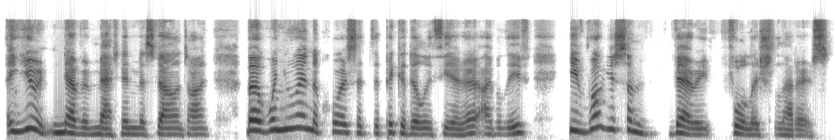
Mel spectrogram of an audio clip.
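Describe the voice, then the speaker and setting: A woman playing a shifty gentleman fixer with formal, ingratiating politeness in a radio play. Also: medium pitch, sing-song, normal speed, no room sound, natural voice. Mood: smooth, formal.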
